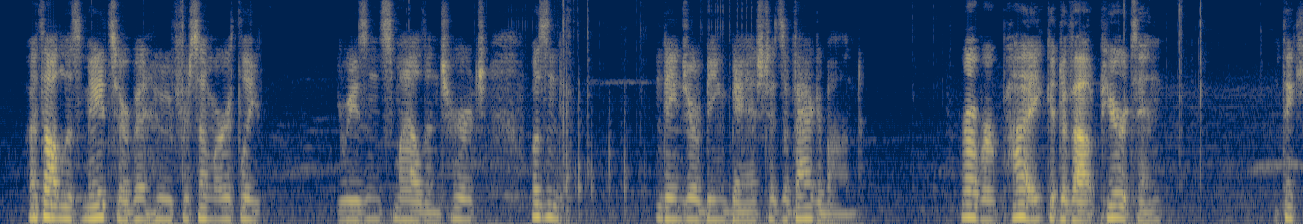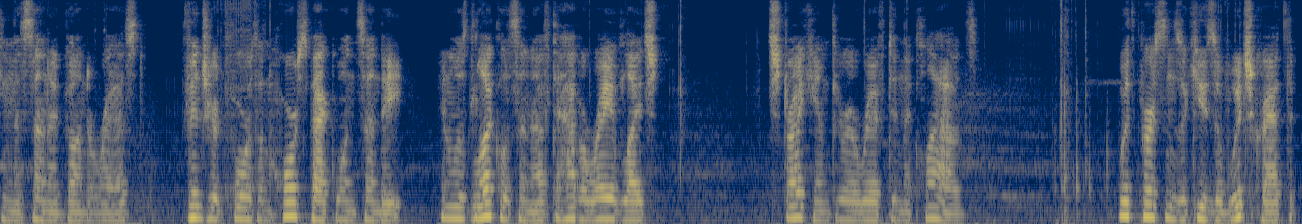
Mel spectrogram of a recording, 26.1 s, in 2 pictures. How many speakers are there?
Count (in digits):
1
